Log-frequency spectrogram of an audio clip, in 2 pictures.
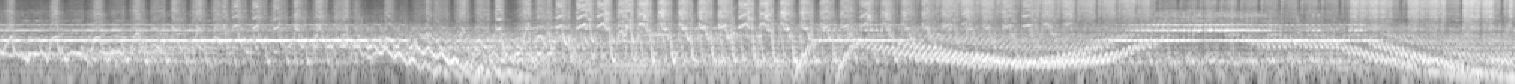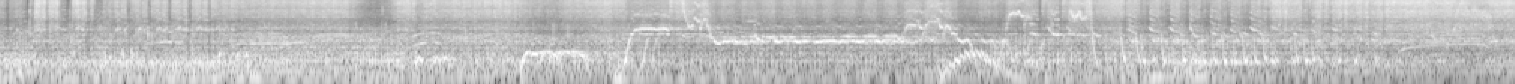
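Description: Live experimental electronic music from modular synthesizers and electronics: a dense noisy texture with held tones and several deep swooping glides that fall and rise again in the first half.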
